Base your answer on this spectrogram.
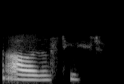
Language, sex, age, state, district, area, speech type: Kashmiri, female, 18-30, Jammu and Kashmir, Baramulla, rural, conversation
